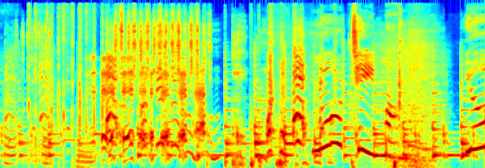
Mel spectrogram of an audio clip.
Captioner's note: giggling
